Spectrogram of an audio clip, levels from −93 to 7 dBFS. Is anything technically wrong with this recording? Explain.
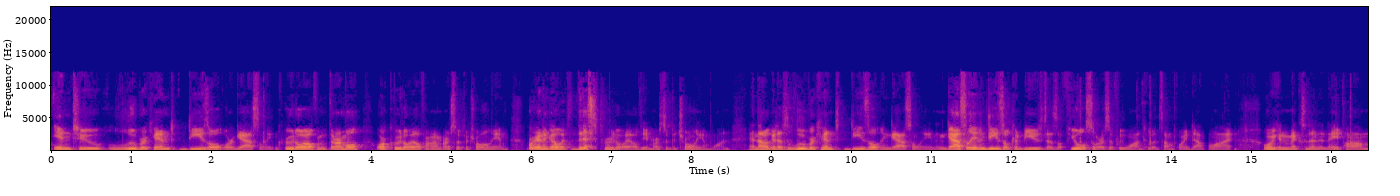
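Yes. There are two kinds of fault: one DC step and two stretches of repeated packet loss. They sit on top of a call path whose coding noise and top end near 12 kHz fit Opus at around 24 kbps.

At 0.90 s a DC step appears. The waveform's zero line jumps suddenly and then drifts back slowly, as a very low high-pass around 2 Hz would pull it. It is heard as a single low thump while the sound carries on untouched. Unlike an ordinary dropout, nothing is missing from the audio. Only the baseline moves.

From 2.77 to 6.88 s the audio shows repeated packet loss, giving it a robotic sound. Fifteen short holes, none longer than 39 ms, are each patched by stretching the last bit of sound. That totals roughly half a second rebuilt, about 8% of the stretch. The result is a choppy, robotic flutter. A plain dropout would leave silent gaps. Here the gaps are filled with continued material, and they recur rather than happening once.

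From 14.36 to 15.15 s the same fault returns more heavily. Three gaps, the longest 66 ms, cover about 19% of that span, with roughly 150 ms concealed. The patches are longer here, even though there are fewer of them.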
